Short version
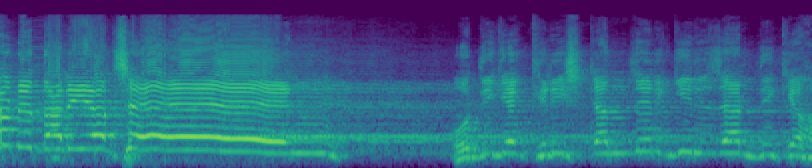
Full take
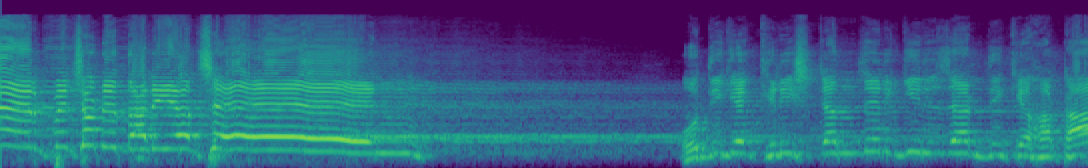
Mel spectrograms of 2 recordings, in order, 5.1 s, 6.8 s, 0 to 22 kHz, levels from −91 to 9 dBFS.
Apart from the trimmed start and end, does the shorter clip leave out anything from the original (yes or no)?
yes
